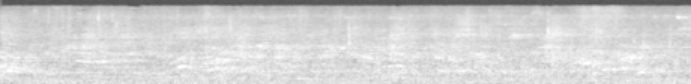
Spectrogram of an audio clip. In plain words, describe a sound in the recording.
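Footsteps echo on a hard floor in a large hall.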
